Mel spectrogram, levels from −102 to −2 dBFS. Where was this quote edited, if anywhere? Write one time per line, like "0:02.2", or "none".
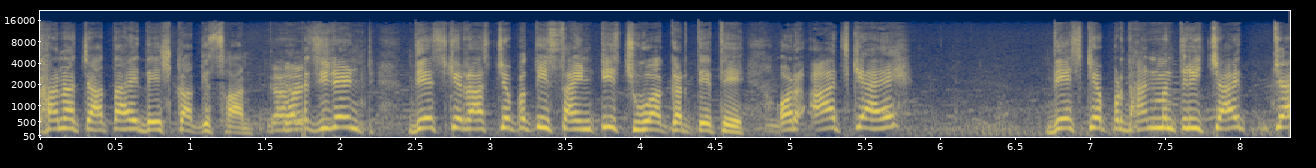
0:01.8

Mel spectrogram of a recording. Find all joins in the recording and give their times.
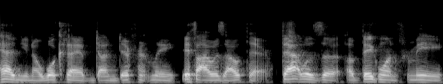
0:01.7
0:02.7

